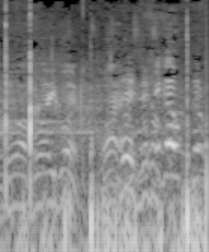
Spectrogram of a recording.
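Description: Football kicked on a grass pitch: two sharp thuds, the louder about a third of a second in and another near the end, among players' shouting voices.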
